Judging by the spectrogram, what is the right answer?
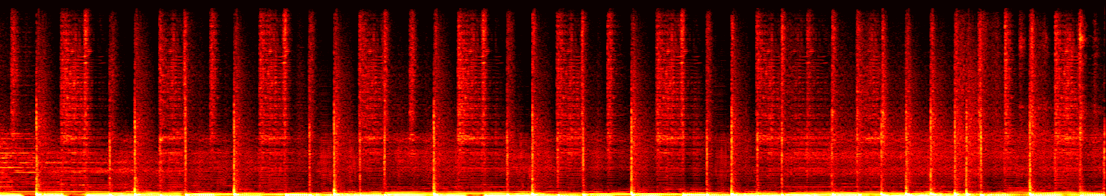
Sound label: energetic rock; ai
